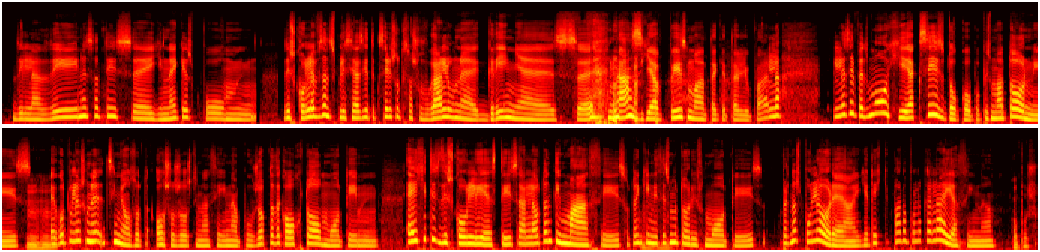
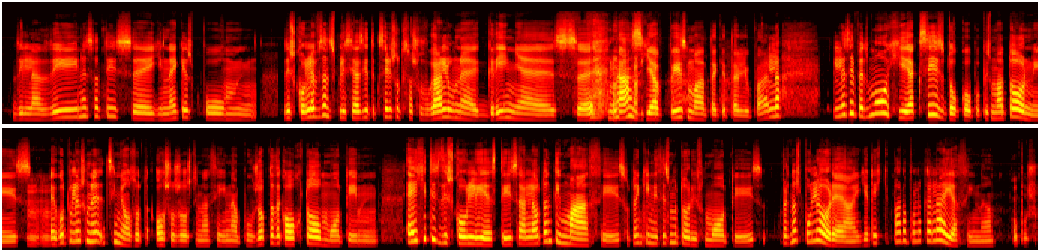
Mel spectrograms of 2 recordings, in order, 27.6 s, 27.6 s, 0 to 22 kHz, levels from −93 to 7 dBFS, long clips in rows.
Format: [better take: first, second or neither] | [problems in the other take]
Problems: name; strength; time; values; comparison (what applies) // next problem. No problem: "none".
first | thin; very; fading below 400 Hz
